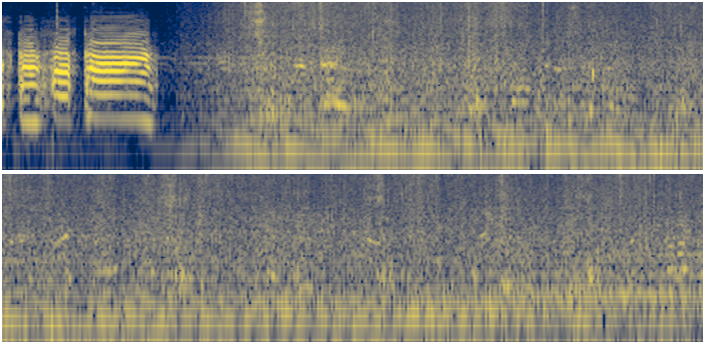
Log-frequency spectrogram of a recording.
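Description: A brief loud shout in the first second, then the steady drone of a coaching launch's motor running alongside a rowing shell, over water noise.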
